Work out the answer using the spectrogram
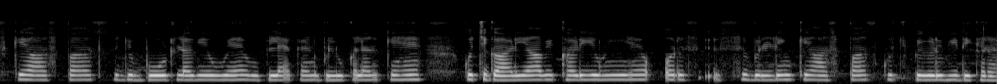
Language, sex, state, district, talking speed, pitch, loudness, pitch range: Hindi, female, Maharashtra, Dhule, 180 wpm, 215 Hz, -22 LUFS, 210-220 Hz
